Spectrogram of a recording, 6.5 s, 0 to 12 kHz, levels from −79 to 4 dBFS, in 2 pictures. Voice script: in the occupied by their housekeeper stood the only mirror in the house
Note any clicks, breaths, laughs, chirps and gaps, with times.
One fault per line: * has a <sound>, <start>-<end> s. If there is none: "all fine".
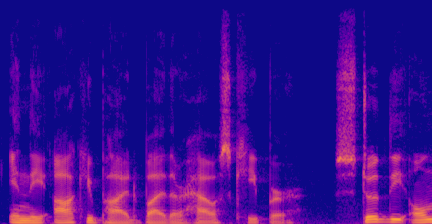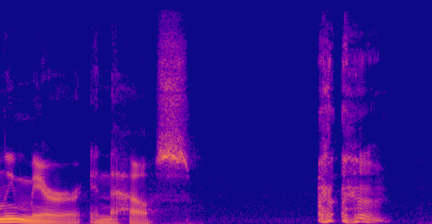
* has a throat clearing, 5.6-6.2 s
